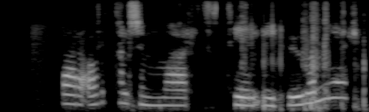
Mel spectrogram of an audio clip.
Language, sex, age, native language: Icelandic, female, 12, Icelandic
